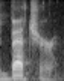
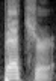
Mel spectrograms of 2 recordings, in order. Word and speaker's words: Becher: And tonight we're going to talk to Shawn Becher. Is it Becher? Am I pronouncing it correctly? You're very close. It's Becher. Becher.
